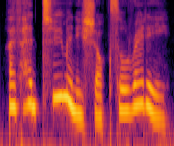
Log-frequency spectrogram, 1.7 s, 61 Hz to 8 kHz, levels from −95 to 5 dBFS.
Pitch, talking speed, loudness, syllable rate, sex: 225 Hz, 240 wpm, -16 LUFS, 6.5 syllables/s, female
